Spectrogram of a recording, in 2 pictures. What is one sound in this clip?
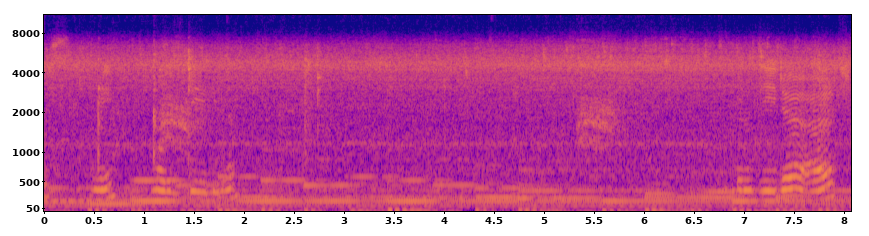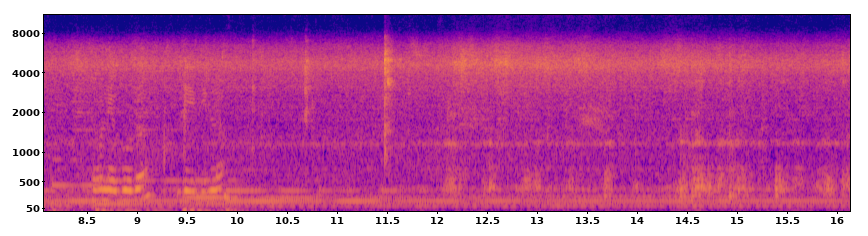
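Hot oil sizzles steadily in a pan.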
